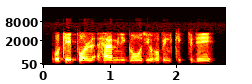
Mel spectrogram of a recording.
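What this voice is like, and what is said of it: Put-on West Indian accent. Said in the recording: “I was trying to do my West Indian accent”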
